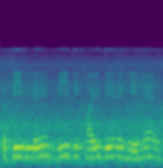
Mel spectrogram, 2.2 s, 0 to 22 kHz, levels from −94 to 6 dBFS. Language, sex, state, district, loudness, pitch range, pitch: Hindi, female, Chandigarh, Chandigarh, -14 LUFS, 180-195 Hz, 190 Hz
